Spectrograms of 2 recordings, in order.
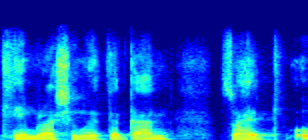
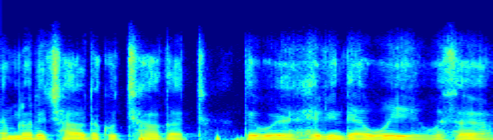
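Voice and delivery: ordinary talk

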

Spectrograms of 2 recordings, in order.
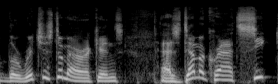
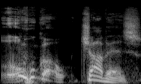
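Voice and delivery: choked, strangled voice as if choking; 3 semitones lower than usual. Ranting about seizing people's wealth, saying the name as if choking: choking on 'Hugo Chavez'. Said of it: "I say it like I'm choking".

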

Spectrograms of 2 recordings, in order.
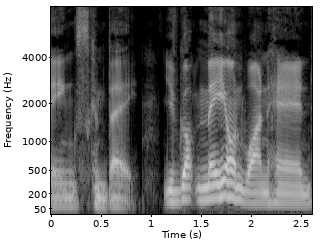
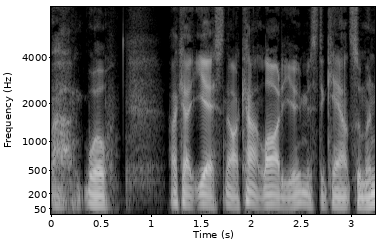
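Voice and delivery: normal talking voice

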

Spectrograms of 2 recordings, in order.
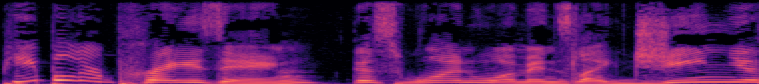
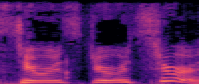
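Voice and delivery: ordinary delivery

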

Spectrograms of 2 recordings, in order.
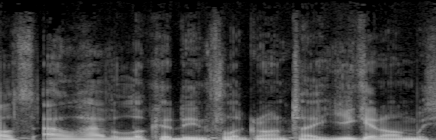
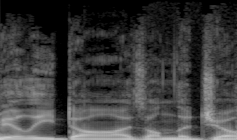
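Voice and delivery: ordinary talk

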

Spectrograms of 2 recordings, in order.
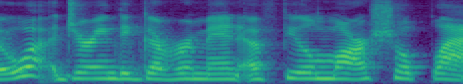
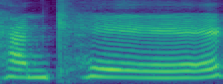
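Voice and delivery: Thai-accented English, higher-pitched; 4 semitones higher than usual. Explaining how English words sound in a Thai accent, saying one in a Thai accent. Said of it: "say it in like a Thai accent".

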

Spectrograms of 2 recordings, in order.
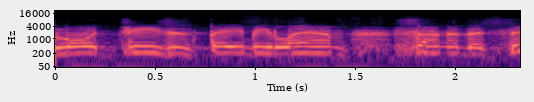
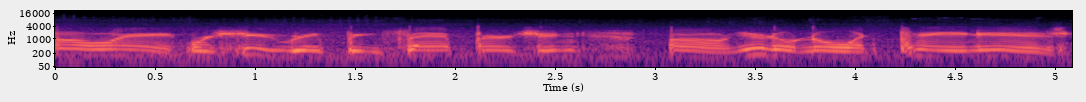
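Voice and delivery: creepy put-on killer voice, lower; 7 semitones lower than usual. Doing an impression of Buffalo Bill from Silence of the Lambs: Buffalo Bill impression. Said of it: "you're doing impressions of Buffalo Bill".

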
